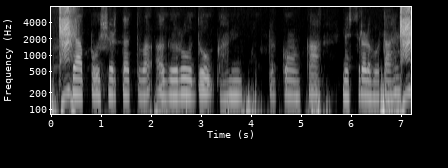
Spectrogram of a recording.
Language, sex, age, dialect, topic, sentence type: Hindi, female, 31-35, Kanauji Braj Bhasha, agriculture, statement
